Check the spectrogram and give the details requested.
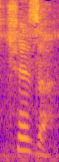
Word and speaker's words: Chizza: over here getting busy the Chisel CH chisa it's not pizza it's chisa the chesa and blackberry lemonade chesa M they got anything else interesting spicy chicken sandwiches classic chicken sandwiches chisa I guess it's going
